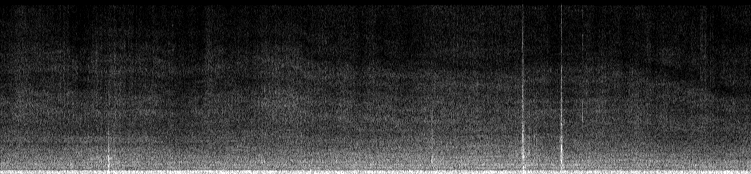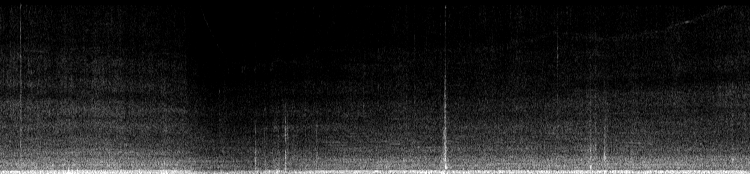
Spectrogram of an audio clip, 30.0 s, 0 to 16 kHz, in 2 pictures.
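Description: Diesel engines of a JCB 3DX backhoe loader and a tracked excavator running steadily under digging load, with a few sharp knocks. The engine sound briefly drops away about two-thirds of the way through, then picks up again.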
